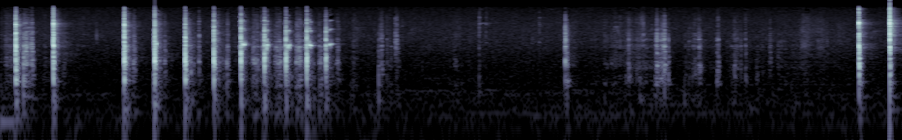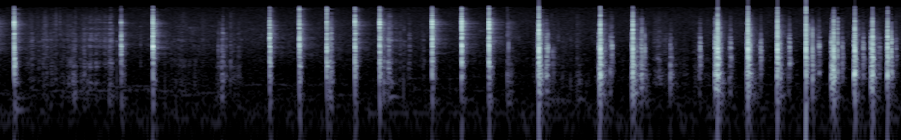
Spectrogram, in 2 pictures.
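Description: Sharp taps of a metal tool hammering a nail through a plastic bottle, in quick runs of several blows, with a few seconds' pause in the middle.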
